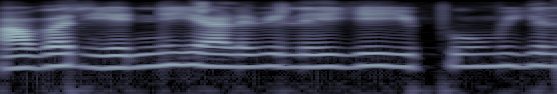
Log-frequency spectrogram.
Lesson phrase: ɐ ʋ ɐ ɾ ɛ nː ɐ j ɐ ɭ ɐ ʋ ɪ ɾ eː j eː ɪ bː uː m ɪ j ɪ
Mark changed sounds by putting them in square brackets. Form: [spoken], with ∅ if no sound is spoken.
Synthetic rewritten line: ɐ ʋ ɐ ɾ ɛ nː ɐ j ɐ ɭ ɐ ʋ ɪ [l] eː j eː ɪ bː uː m ɪ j ɪ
